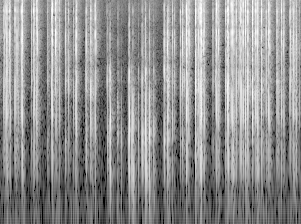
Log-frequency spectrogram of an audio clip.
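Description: A small transparent plastic storage box full of colorful false nail tips is tapped and scratched on its front with long yellow acrylic nails. Quick, dry clicks and scratchy bursts come in rapid irregular clusters, crisp and bright with no low end and almost no ring after each hit.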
